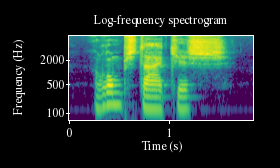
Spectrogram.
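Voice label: "rompstaatjes", Dutch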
